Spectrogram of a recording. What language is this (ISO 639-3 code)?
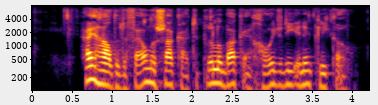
nld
